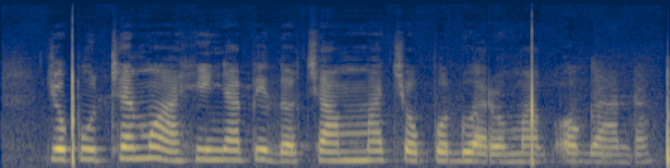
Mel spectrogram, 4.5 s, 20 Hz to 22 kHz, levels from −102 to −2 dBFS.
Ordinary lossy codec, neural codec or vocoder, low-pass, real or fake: none; codec, 44.1 kHz, 7.8 kbps, Pupu-Codec; 19.8 kHz; fake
